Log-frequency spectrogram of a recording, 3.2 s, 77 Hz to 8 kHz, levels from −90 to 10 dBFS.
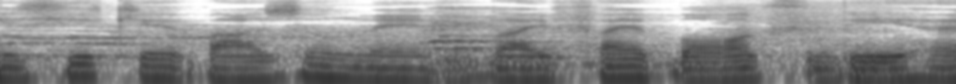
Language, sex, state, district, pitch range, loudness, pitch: Hindi, male, Odisha, Khordha, 90-105 Hz, -17 LUFS, 95 Hz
